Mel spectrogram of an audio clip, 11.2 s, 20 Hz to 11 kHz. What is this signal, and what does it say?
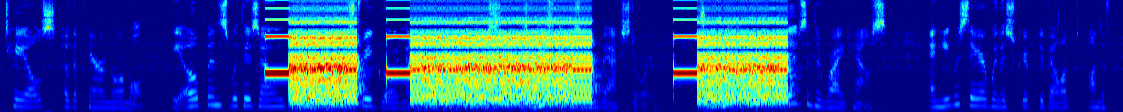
POCSAG pager data (2400 baud), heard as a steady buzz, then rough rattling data.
